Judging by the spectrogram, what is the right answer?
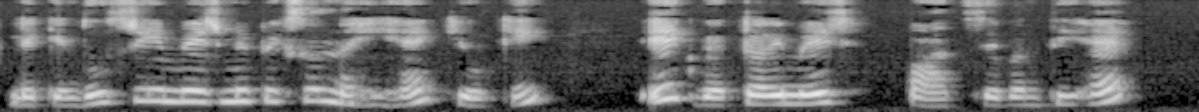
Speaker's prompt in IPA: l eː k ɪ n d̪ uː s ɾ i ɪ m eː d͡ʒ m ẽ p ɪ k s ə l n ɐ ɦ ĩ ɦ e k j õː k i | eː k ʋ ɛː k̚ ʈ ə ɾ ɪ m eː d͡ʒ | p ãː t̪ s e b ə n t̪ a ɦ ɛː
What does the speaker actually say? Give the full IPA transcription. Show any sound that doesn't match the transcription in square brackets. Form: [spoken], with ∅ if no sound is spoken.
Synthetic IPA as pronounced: l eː k ɪ n d̪ uː s ɾ i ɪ m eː d͡ʒ m ẽ p ɪ k s ə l n ɐ ɦ ĩ ɦ [ɛ] k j õː k i | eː k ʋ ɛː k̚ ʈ ə ɾ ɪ m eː d͡ʒ | p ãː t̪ s e b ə n t̪ [i] ɦ ɛː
